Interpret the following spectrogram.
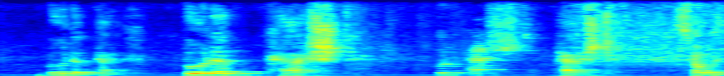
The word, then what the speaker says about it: Budapest: So, it's spelled P E S T at the end, but they pronounce it P E S H T for all my um geography friends.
